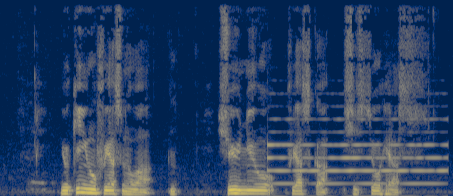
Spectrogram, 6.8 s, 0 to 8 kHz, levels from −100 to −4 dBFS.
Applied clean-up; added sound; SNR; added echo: none; Organ; 10 dB; none.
